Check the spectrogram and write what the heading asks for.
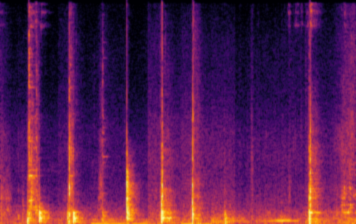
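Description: Canvas knife roll set down and handled on a wooden butcher-block table, the knives inside knocking and clinking against each other and the wood in a series of sharp separate clicks.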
